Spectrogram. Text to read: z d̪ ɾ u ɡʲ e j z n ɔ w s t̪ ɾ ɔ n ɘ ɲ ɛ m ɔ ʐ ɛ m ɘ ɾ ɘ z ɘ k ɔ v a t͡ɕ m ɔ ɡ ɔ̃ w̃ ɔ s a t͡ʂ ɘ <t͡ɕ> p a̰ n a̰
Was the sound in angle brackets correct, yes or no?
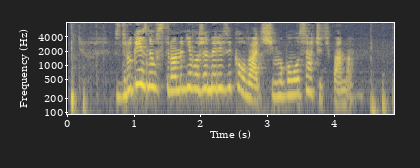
yes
